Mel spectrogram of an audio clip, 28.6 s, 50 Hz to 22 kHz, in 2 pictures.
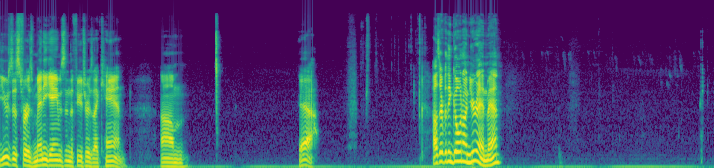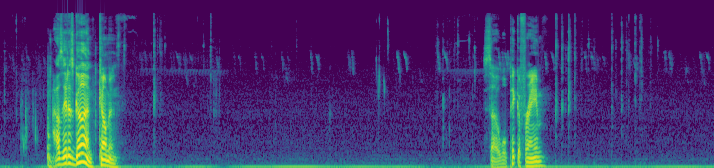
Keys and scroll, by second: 7.4-8.8 typing, 17.0 typing, 18.4-20.0 typing, 22.1-23.0 typing, 25.1-27.8 typing.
